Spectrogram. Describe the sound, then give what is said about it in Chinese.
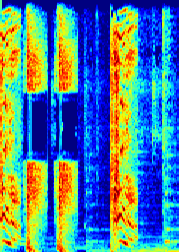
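Three heavy thumping blows land in quick succession as two grooms seize a man and punch and kick him, each a loud, dull impact with a trailing grunt-like tone, followed by a low lingering rumble. “两个马夫揪住三柱，二话不说，立刻对他拳脚相向。”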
